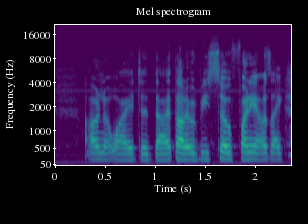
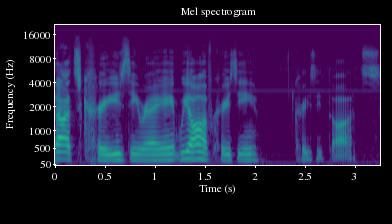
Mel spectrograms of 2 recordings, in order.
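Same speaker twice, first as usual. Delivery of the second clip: ordinary delivery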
